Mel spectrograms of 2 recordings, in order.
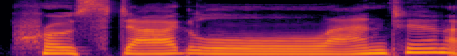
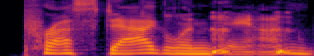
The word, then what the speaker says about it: prostaglandin: The reason why I like this is because it doesn't contain an ingredient called prostaglandin. I don't know if I'm even saying it right. P-R-O-S-T-A-G-L-A-N-D-I-N.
